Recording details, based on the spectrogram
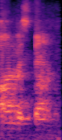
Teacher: understand, c'est effectivement la troisième qui est accentuée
